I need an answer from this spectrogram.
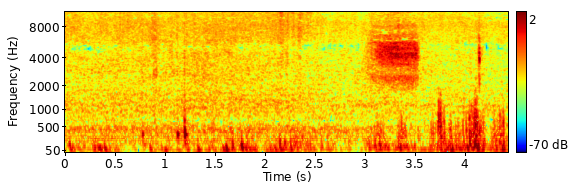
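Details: Honey bee swarm caught and being checked, with the queen found on a comb; persistent low droning hum overlaid by knocks and scrapes of frame handling and a short higher whine partway through.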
